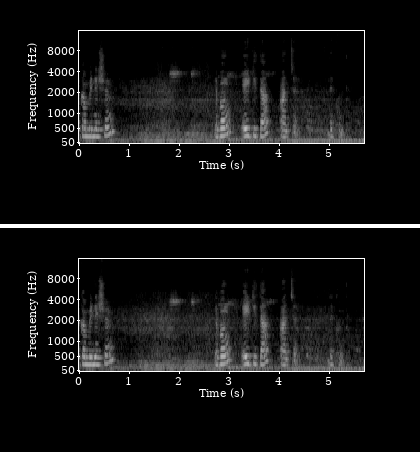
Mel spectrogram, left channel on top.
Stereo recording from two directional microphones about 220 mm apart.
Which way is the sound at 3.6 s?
5° left (ahead or behind).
